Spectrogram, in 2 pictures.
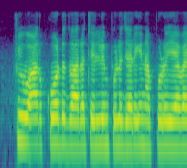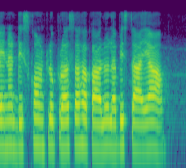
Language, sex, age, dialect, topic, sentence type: Telugu, female, 25-30, Southern, banking, question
